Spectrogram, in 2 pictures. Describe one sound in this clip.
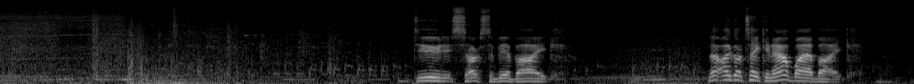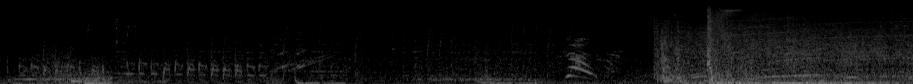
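Water splashes and sprays under racing wheels.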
